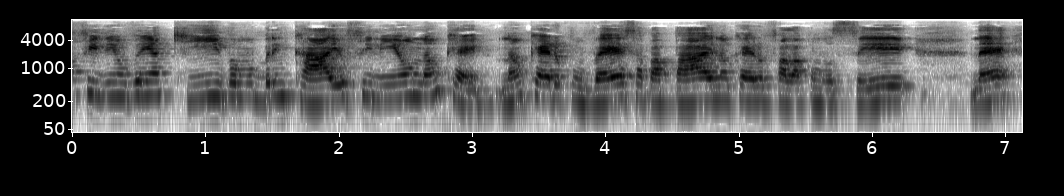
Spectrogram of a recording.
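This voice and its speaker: A woman giving a conversational devotional talk on a live stream, with frequent fillers and restarts, acting out quoted speech. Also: fairly high pitch. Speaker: preacher.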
